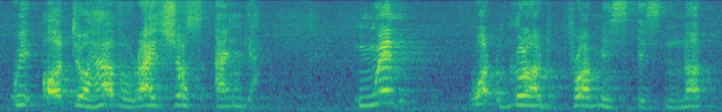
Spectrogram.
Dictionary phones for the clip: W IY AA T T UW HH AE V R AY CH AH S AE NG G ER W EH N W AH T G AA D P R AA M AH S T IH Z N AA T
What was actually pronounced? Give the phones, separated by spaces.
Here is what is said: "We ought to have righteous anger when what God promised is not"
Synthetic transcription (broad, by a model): W IY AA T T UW HH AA V R AY CH AH S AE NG G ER W EH N W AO T G AA D P R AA M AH S IH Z N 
